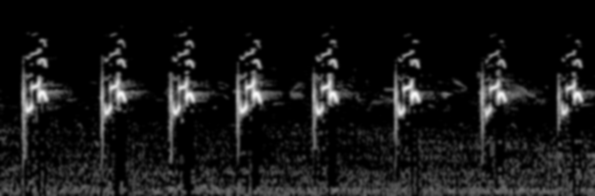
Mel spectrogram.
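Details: American golden plover, called batuiruçu in Brazil, repeating a short, sharp, ringing note eight times at an even pace of about two per second, with no background noise.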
